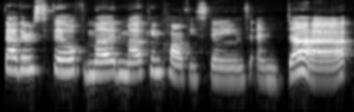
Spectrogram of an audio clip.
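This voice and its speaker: A woman reading a story aloud for children in an expressive, emphatic way. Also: high voice, takes it slowly. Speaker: picture book reader.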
